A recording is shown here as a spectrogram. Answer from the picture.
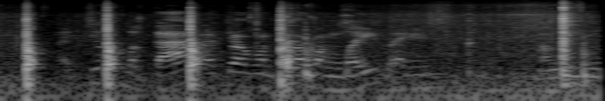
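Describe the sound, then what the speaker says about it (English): A knife chops the head off a catfish being cleaned for steaming, with several sharp, separate thwacks spaced about half a second apart, close and loud, while someone talks between and over the cuts. "Now we're gonna chop the head off."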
